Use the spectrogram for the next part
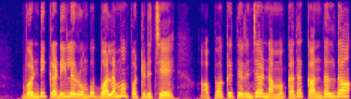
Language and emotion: Tamil, fearful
